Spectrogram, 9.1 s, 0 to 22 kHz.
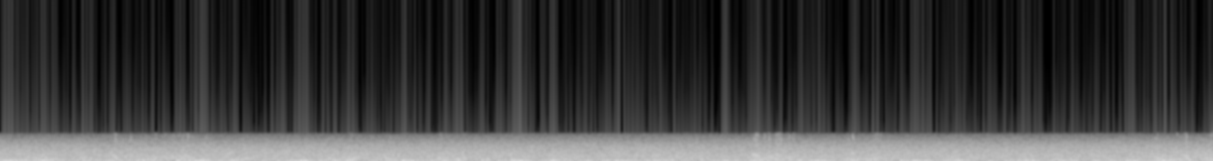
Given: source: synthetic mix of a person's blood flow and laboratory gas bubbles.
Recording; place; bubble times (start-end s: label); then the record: Doppler ultrasound of blood flow; precordium
0.14-0.46 s: bubbles
0.53-1.62 s: bubbles
2.46-3.04 s: bubbles
3.27-3.96 s: bubbles
5.61-6.15 s: bubbles
6.33-6.90 s: bubbles
8.61-9.11 s: bubbles
From the record:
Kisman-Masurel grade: 332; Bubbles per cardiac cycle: rolling drumbeat, 9 or more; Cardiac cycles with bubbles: 50 to 99%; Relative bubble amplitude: moderate (0.250 to 0.450); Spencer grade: 3 (all of the cardiac periods contain showers or single bubble signals, but not dominating or overriding the cardiac motion signals); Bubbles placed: anywhere in the cardiac cycle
